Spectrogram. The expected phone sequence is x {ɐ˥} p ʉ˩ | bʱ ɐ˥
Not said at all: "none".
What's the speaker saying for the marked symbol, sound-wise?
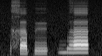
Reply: ɐ˩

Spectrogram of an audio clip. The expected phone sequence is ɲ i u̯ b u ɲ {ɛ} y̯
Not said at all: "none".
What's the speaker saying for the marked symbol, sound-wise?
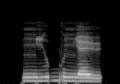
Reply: ɛ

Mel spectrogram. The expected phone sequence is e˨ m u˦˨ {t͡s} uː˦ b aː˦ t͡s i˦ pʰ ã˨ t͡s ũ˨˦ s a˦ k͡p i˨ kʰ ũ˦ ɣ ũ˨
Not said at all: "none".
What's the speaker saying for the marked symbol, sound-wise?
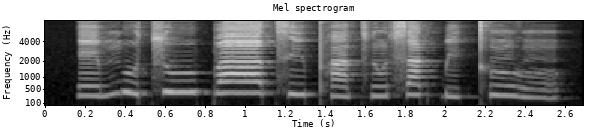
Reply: t͡s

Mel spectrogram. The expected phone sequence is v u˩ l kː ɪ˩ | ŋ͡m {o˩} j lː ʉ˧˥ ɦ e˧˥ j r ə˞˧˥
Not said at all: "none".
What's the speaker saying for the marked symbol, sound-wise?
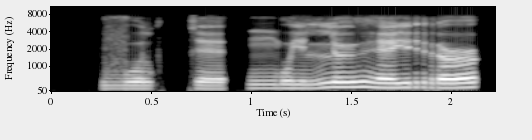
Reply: u˩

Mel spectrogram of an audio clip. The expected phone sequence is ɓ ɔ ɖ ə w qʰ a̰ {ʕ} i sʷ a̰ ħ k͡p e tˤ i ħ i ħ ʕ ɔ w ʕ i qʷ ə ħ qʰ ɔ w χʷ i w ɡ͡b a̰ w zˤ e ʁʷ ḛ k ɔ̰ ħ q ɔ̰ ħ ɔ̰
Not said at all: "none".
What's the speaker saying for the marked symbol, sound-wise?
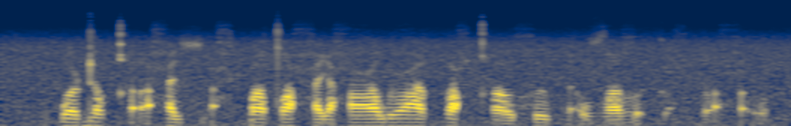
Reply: ħ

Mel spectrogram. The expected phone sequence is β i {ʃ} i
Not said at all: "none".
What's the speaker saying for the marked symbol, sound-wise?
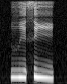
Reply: θ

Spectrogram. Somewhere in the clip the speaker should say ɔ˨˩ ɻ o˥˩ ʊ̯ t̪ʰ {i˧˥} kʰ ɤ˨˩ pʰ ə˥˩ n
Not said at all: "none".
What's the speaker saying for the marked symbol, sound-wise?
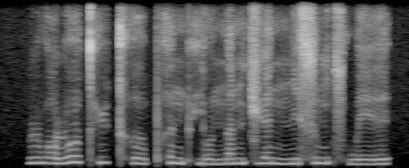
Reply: y˧˥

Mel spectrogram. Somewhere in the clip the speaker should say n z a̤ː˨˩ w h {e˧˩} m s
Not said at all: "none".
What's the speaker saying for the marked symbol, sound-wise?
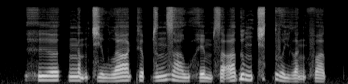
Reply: e˧˩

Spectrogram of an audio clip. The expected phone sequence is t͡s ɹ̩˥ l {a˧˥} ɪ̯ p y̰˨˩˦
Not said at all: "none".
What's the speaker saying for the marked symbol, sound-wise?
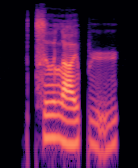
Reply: a˧˥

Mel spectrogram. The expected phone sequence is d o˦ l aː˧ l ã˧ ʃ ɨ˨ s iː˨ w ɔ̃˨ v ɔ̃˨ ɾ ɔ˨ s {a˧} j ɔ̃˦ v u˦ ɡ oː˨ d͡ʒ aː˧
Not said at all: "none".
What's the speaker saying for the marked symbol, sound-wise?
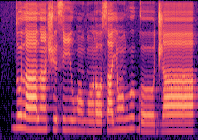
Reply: a˧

